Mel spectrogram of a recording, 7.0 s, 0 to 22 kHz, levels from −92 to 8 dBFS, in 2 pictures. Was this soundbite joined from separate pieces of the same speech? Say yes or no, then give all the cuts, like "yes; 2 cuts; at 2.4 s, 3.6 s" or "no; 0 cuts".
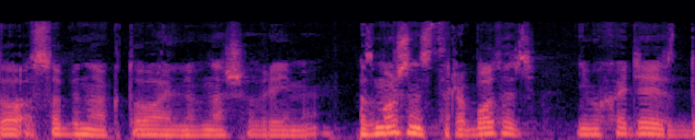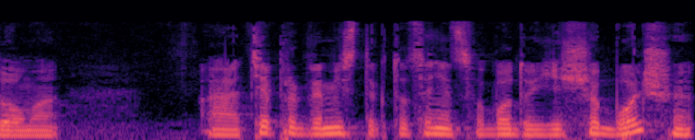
no; 0 cuts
